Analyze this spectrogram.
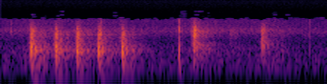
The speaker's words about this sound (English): I went upstairs, opened the bottle, and waited for your knock on my door, Commodore.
